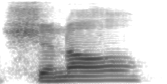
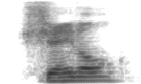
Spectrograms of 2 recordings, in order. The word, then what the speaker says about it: Chenal: So they're not playing now, but, as of today, in action at the Little Rock Invitational at the, How would you pronounce C-H-E-N-A-L? Chenal? Chenal? It doesn't matter. It's a country club in Little Rock, Arkansas. – Chenal. – Chenal? Yeah. We're going to call it Chenal.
